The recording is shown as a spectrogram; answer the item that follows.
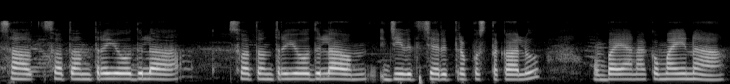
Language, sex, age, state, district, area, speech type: Telugu, female, 60+, Andhra Pradesh, Kakinada, rural, spontaneous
